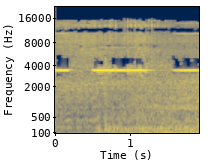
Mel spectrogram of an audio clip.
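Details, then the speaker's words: 1997 Gillig Phantom transit bus diesel started up: a steady high buzzer sounds on and off over the rumbling diesel, the low-air warning buzzers at startup; parking brake on. "Just diesel and go. Fire it up, all our low buzzers."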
